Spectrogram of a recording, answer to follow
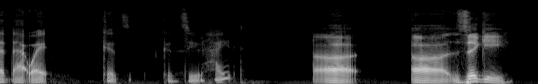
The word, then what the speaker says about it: Gesundheit: What does Gesundheit mean? Delirium tremens is a rapid onset of Delirium. You didn't say it right. It's Gesundheit.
